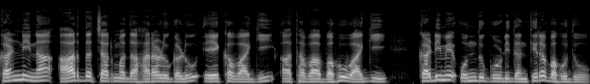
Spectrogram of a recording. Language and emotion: Kannada, neutral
